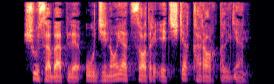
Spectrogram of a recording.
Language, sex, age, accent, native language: Uzbek, male, 19-29, Xorazm, Uzbek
